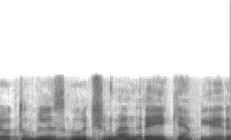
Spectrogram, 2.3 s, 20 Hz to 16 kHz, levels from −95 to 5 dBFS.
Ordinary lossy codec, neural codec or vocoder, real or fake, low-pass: MP3, 96 kbps; codec, 16 kHz, 4 kbps, FreqCodec, larger model; fake; 7.2 kHz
